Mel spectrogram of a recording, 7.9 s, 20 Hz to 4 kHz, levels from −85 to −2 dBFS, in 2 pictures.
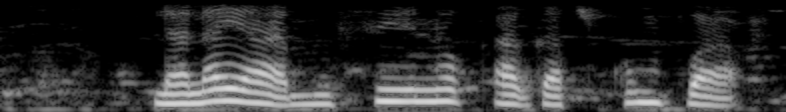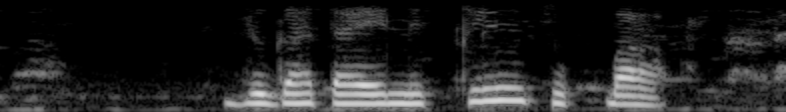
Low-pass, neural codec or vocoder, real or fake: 3.6 kHz; none; real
